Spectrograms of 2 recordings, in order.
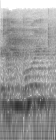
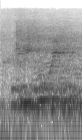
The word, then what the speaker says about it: Gribouille: It's a bit difficult to pronounce. Can you say Gribouille? Gribouille. Yeah. Just because gris means grey and bouille, it's a way to say face. So it's like grey face.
